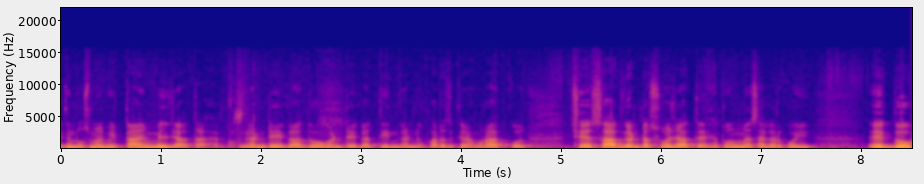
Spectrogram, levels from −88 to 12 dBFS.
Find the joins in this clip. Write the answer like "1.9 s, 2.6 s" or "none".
none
